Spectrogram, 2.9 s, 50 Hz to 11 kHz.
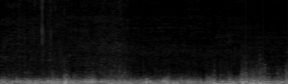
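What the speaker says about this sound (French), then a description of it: "Vent, mais ça va, c'est supportable aujourd'hui." Wind blowing across Argentina's Ruta 40, a roaring low gusty rush buffeting the microphone, rising and falling unevenly throughout.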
